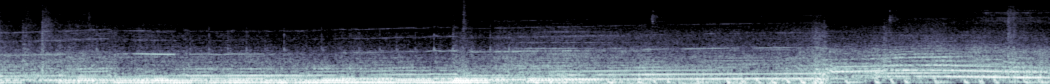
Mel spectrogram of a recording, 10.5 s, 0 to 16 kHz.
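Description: A race car, a Nissan, roars past with a loud engine whine during the Spa 24 Hours race, its pitch sweeping as it goes by, amid continuous racing engine noise.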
